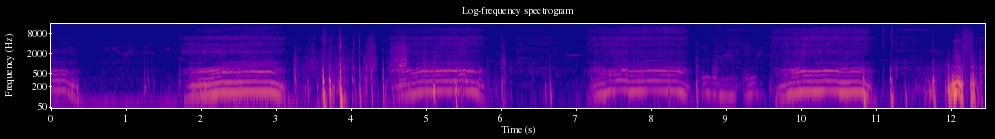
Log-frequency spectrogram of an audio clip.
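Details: Heavy snoring: loud, deep, buzzing snores, about four over 12 seconds, with snorting sounds between.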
